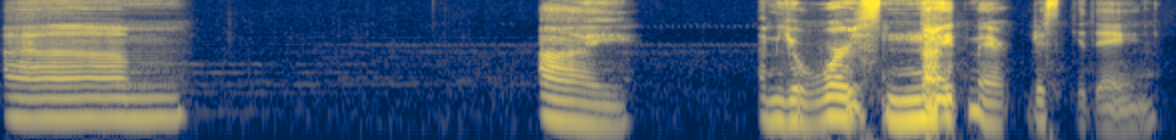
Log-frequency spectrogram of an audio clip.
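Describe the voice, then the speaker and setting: Slow-talking woman doing playful gameplay commentary. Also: fairly low pitch, mellow, no room sound. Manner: playful, banters with game characters. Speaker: gaming streamer. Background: game music.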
